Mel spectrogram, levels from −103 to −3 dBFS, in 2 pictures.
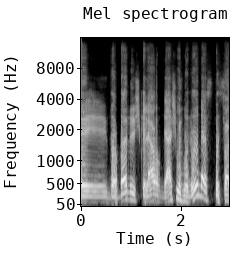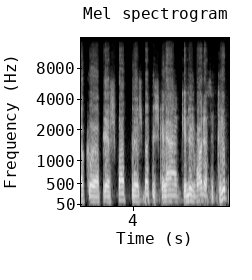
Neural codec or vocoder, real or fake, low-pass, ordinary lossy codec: codec, 44.1 kHz, 3.4 kbps, Pupu-Codec; fake; 14.4 kHz; AAC, 96 kbps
